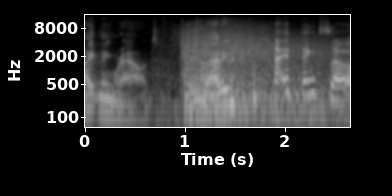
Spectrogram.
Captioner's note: thunder rumbling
